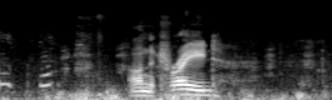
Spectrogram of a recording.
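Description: A pet dog whimpers and yips in a few short, whiny bursts close by, mixed with someone speaking to it.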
